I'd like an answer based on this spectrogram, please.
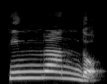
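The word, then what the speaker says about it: フィンランド: Finrando.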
